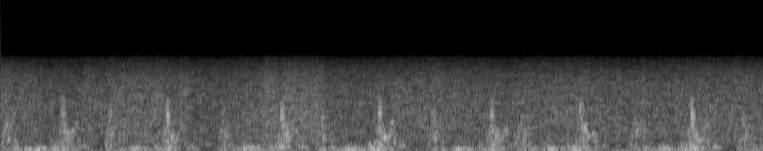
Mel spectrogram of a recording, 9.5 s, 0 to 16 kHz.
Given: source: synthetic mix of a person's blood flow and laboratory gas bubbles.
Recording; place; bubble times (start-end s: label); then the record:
Doppler ultrasound of blood flow; precordium
no bubbles
From the record:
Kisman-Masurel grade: 000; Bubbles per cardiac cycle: 0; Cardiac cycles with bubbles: 0%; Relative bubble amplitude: no bubbles discernible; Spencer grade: 0 (complete lack of bubble signals)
